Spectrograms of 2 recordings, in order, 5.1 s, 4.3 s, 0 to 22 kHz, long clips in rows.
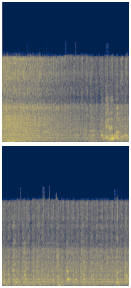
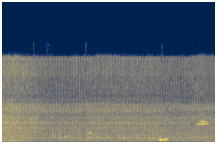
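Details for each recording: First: Honda Shine 125 BS6 with 17,000 km idling: fast dry clatter that stops when the clutch lever is pulled; clutch opened for repair. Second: Honda Shine 125 BS6 at 17,000 km, after engine teardown and fitting a clutch bowl (previously a crank-like rattle that stopped when the clutch was pulled): idle with light, even mechanical chatter, no rattle or knock.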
